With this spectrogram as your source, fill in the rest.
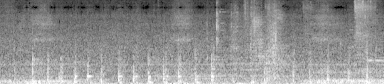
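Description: Footsteps run quickly across a hard metal floor.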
